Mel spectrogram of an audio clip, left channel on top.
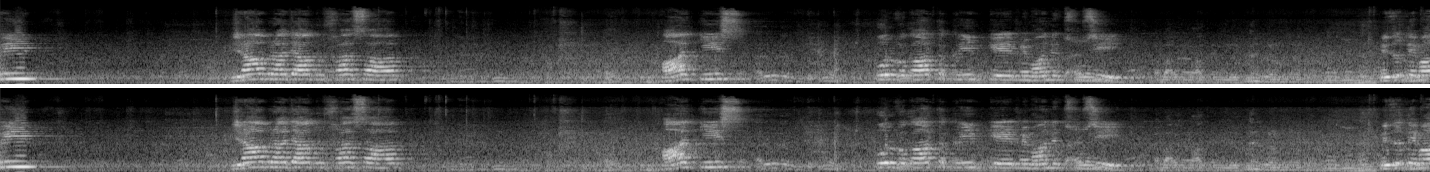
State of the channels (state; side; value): normal; both; correlation 0.78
